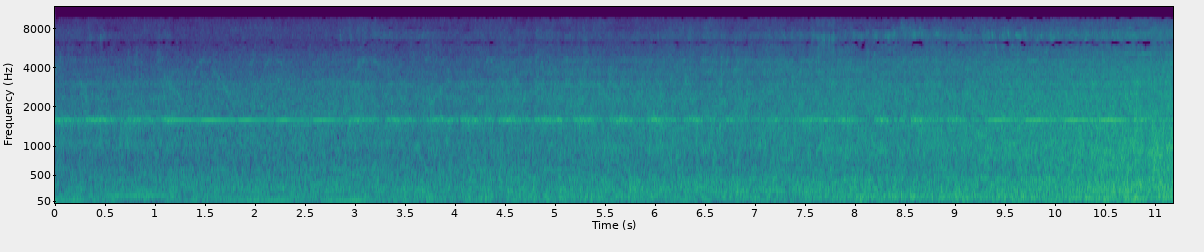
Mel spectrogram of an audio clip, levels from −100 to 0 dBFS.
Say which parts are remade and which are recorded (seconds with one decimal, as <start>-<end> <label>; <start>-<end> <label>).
0.0-1.2 remade; 1.2-2.9 recorded; 2.9-9.3 remade; 9.3-10.7 recorded; 10.7-11.2 remade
